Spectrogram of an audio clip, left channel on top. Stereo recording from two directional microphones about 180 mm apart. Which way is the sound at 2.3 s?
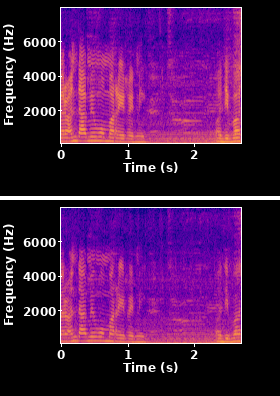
10° right (ahead or behind).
